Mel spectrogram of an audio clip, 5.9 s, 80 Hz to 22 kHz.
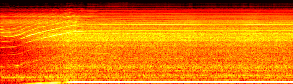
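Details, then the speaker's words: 3040 CNC router spindle on first power-up, motors not yet connected, switched on slow and then cranked up: spools up in about a second and a half to a steady, even high whine with no roughness or wobble; runs smooth and healthy. "And then let's try the spindle. We'll go slow. Oh yeah, it's working. And then let's crank it."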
